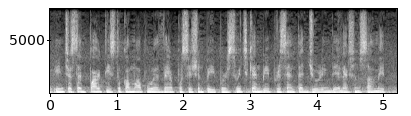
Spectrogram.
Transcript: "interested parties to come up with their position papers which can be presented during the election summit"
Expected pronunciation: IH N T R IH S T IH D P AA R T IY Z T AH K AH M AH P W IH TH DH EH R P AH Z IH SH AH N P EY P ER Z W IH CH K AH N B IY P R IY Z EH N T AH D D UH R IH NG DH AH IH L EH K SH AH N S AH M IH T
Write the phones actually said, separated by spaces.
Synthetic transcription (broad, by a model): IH N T R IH S T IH D P AA R T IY S T AH K AH M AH P W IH DH EH R P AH S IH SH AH N P EY P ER S W IH CH K AH N B IY P R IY S EH N T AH D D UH R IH NG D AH IH L EH K SH AH N S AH M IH T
